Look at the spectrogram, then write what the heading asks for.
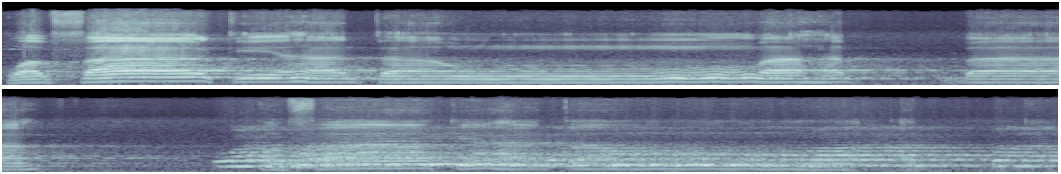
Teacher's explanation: tanwin dengan wawu idgham disertai dengan suara sengau, suara ngidong, suara ngindong, suara hidung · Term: idgham gunnah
